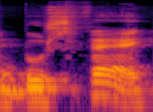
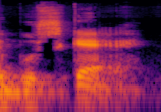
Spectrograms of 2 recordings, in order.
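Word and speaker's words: busqué: of just the a you have to change the c to a q u otherwise because c can make a soft c noise you don't want to say buste you want to say busque so to spell it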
